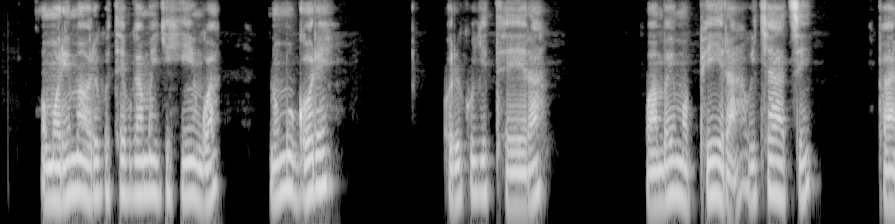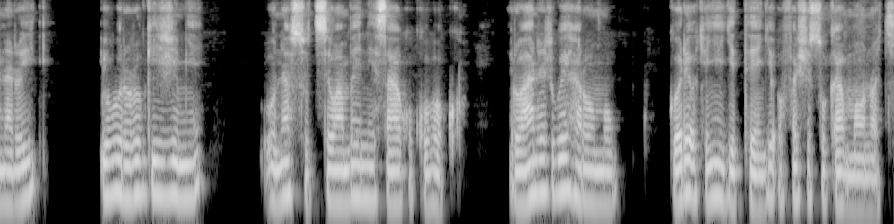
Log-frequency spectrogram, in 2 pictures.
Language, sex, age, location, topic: Kinyarwanda, male, 18-24, Nyagatare, agriculture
